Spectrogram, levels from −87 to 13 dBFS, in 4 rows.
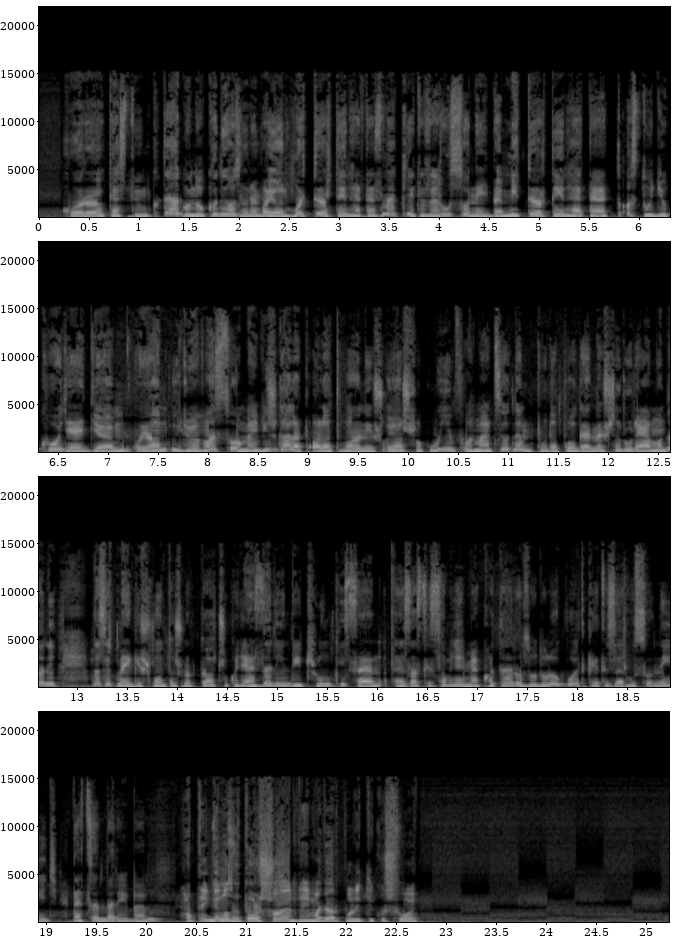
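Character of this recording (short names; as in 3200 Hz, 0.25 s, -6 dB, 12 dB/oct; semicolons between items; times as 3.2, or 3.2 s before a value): notches that jump at a steady rate 3.5 Hz 340–2000 Hz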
